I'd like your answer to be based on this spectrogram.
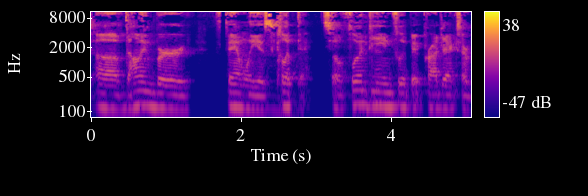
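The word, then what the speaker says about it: Calyptia: Calyptea. Is that the correct pronunciation of the company as well? – Yeah, Calyptea. You got both. – Yeah. – Calyptea.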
